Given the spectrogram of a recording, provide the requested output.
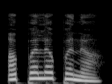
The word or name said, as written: ಅಪಲಪನ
